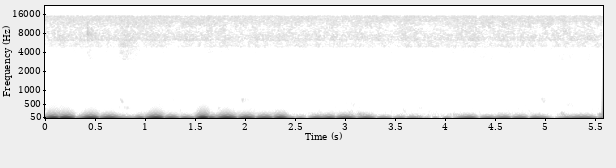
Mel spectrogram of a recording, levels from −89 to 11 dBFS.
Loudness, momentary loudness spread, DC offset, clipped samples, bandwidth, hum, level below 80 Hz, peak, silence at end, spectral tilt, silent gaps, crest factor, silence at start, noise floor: -56 LUFS; 5 LU; under 0.1%; under 0.1%; 15.5 kHz; none; -50 dBFS; -16 dBFS; 0 s; -4 dB/octave; none; 16 dB; 0 s; -56 dBFS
